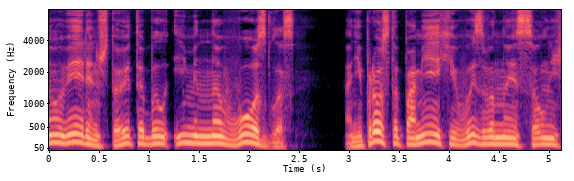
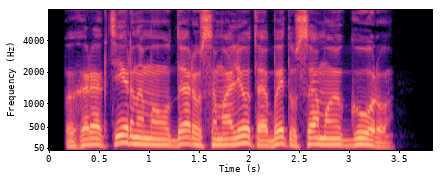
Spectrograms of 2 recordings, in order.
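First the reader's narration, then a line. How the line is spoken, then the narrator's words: Grim joke. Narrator (Russian): мрачно пошутил варяг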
